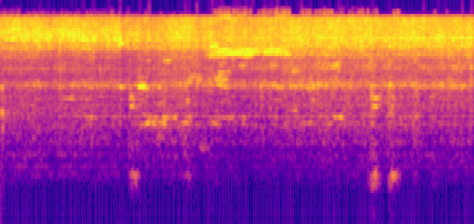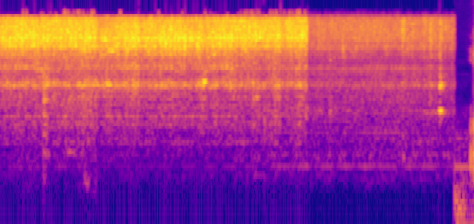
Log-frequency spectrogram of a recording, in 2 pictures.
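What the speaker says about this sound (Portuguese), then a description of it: "Eu vou dourar aqui a cebola" Onion sizzles and hisses loudly in hot margarine in a pan, a continuous bright crackle with occasional stirring knocks, easing slightly near the end.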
